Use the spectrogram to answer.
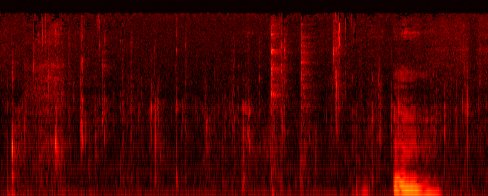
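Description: Soft clicks and crunches of someone chewing food with chives and sour cream run quietly throughout. Near the end they give way to a short, loud voiced sound.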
